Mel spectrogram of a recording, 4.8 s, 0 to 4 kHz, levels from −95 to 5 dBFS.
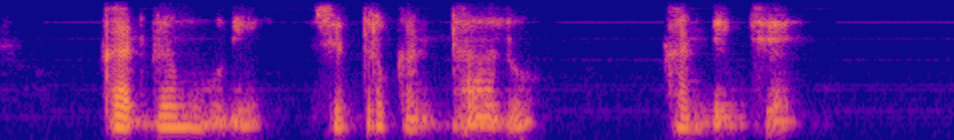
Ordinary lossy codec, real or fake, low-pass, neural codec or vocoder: Opus, 24 kbps; fake; 3.6 kHz; vocoder, 22.05 kHz, 80 mel bands, HiFi-GAN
